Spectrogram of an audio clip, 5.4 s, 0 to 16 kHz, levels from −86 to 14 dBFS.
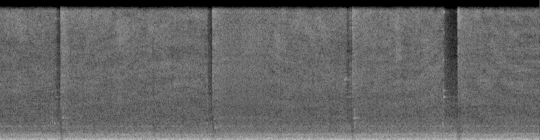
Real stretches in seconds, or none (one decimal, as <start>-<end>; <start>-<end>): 0.0-2.2; 2.7-5.4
